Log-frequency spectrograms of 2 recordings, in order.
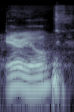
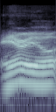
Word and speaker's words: Ariel: I don't know how to say his name right. Ariel, right? Yeah, that's how you say it right. I'm right here. All right, cool. God. Okay, my bad. Ariel, and then Jonathan Ramakan.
